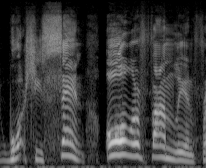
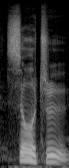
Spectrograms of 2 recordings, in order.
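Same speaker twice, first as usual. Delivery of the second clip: normal talking voice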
